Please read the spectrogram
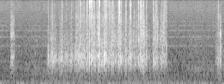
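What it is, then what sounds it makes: Plastic rhinestones stirred. Fingers with long nails dig into and stir a pile of plastic rhinestones in an open clear container. A dense, bright rattling and clicking builds from about one second, peaks in the middle and fades near the end, with a short burst at the start and another at the very end.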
